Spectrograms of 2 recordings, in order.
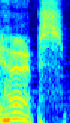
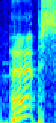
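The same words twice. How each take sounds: First: The word starts with an h sound. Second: The word starts without an h sound. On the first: "I say herbs. Because that's how it's spelled. It's spelled with an H" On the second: "instead of saying herbs"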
